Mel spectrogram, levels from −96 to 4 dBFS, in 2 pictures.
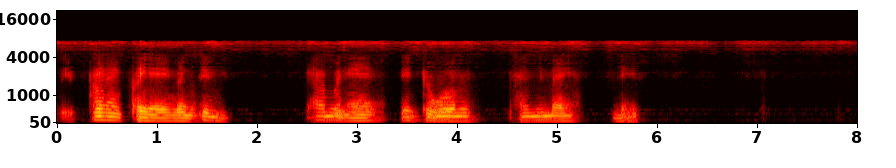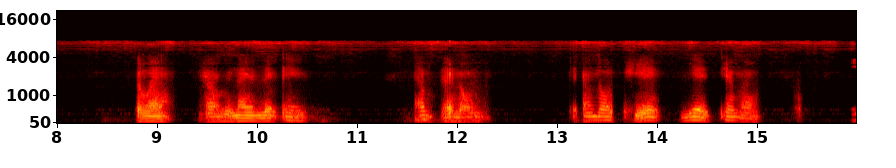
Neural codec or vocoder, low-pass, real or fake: codec, 24 kHz, 0.9 kbps, WavTokenizer, medium music audio release; 7.2 kHz; fake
